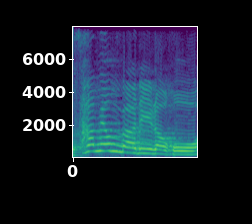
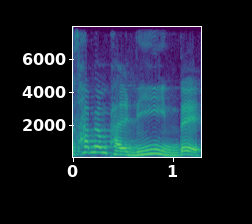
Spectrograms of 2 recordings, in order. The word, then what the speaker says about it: 사면발니: 벌리는 병이 하나 있어요 사면발이라고 하는 벌레거든요 정확한 발음을 사면발니인데 목욕탕에서도 옮을 수 있어요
